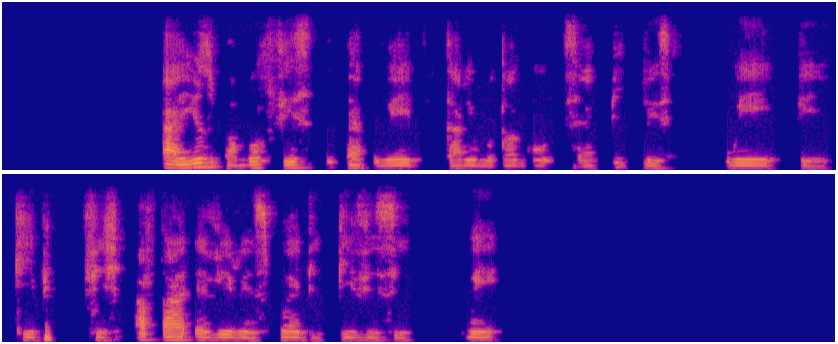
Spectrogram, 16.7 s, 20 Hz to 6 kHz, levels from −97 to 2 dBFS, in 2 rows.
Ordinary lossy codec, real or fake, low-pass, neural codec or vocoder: none; real; 5.4 kHz; none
